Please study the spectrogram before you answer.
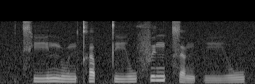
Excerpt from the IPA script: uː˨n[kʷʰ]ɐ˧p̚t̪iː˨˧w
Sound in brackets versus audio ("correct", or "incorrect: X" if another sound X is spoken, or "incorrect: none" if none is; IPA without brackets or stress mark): incorrect: kʰ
